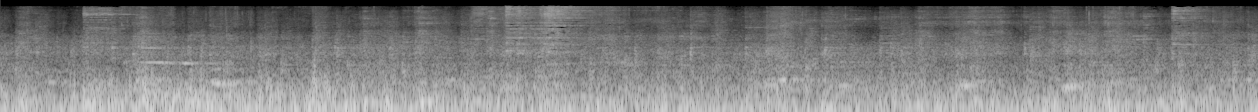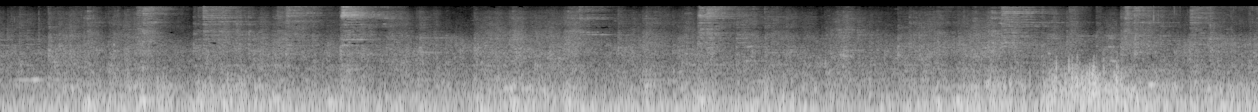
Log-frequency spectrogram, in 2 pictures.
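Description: Norfolk Southern freight train rolling past: a steady rumble of cars with the wheels clicking over rail joints, swelling a little near the end.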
